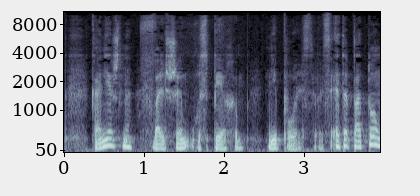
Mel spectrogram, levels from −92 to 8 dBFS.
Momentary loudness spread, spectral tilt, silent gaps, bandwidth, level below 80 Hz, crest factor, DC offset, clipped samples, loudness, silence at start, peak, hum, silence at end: 10 LU; -7 dB/octave; none; 11 kHz; -34 dBFS; 14 dB; under 0.1%; under 0.1%; -16 LUFS; 0.05 s; -2 dBFS; none; 0 s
